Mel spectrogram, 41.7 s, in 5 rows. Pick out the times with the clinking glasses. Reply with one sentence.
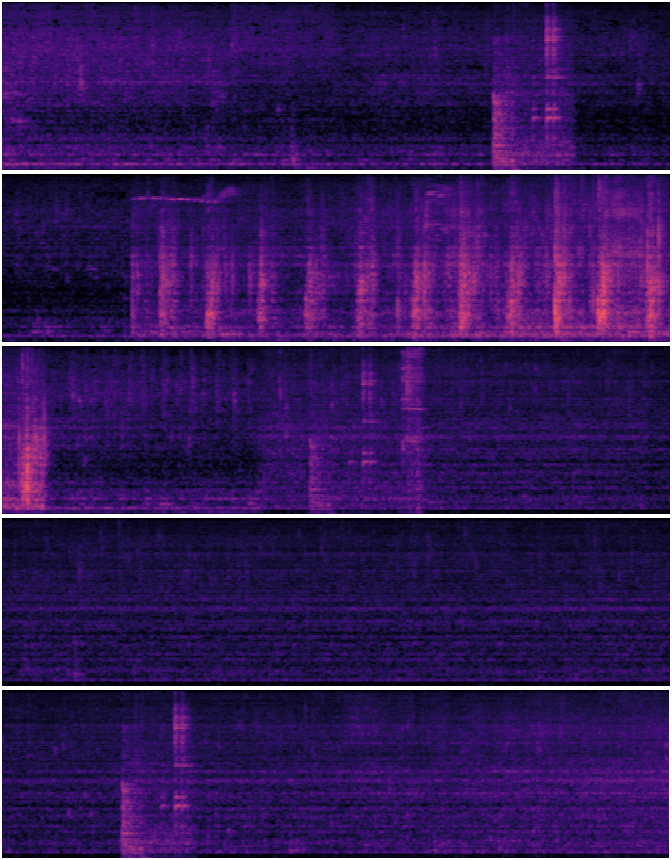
The clinking glasses can be heard from 6.1 to 7.2 s, from 20.5 to 22.0 s and from 34.9 to 35.8 s.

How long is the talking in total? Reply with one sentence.
The talking can't be heard in this clip.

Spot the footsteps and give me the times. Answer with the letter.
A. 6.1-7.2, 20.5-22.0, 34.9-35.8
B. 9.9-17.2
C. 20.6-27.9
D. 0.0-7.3
B.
